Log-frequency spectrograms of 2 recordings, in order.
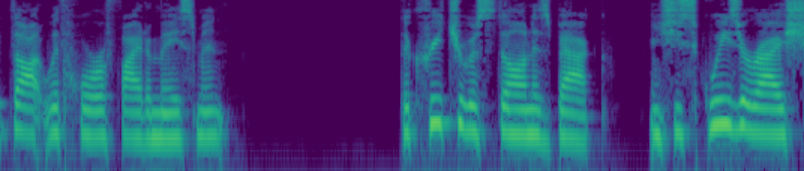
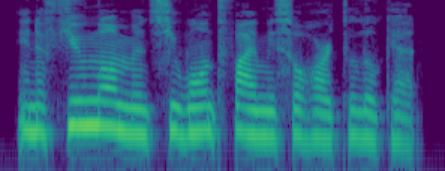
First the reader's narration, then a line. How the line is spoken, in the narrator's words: Hiram said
